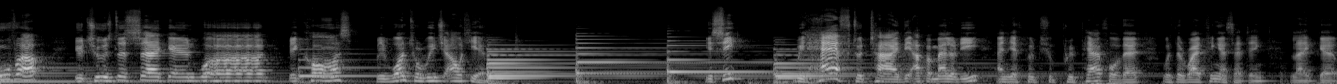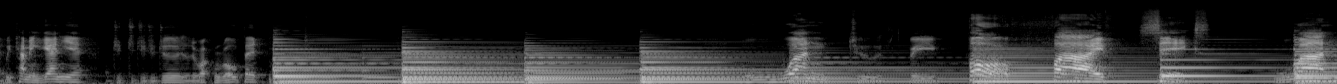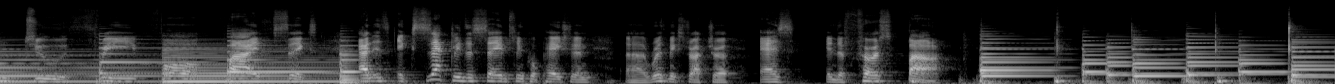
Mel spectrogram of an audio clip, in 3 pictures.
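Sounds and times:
piano chords ringing: 0.0s - 12.9s, 16.0s - 30.7s, 36.5s - 40.0s.

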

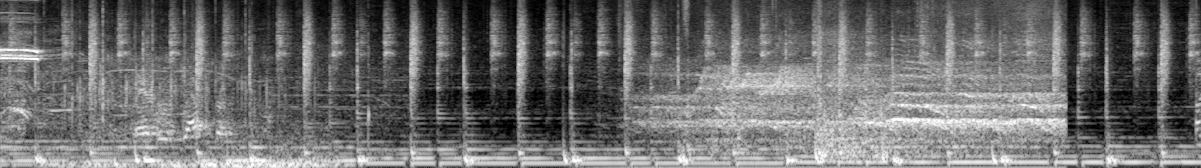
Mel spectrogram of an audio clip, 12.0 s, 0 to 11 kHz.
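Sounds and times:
sustained bass: 0.4s - 10.6s
drum beat: 5.7s - 10.7s.

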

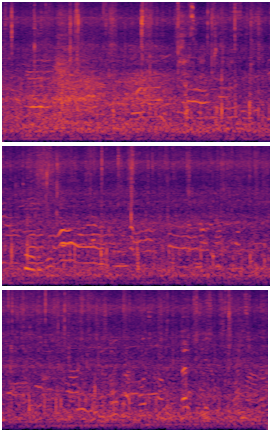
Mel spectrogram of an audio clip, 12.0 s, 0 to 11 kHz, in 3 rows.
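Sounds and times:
indistinct chatter: 0.0s - 12.0s
shuffling footsteps on pavement: 0.0s - 12.0s.

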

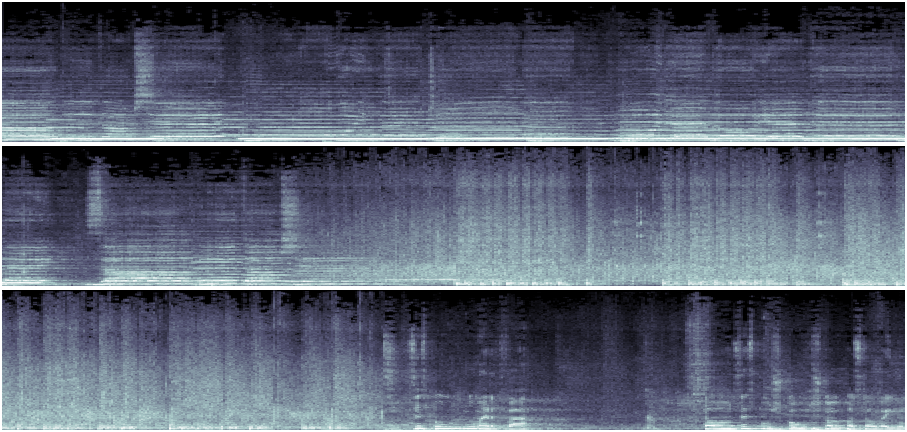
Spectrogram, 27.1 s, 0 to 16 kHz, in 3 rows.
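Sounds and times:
choir with instrumental ensemble: 0.0s - 21.9s
audience applause: 12.1s - 22.2s.

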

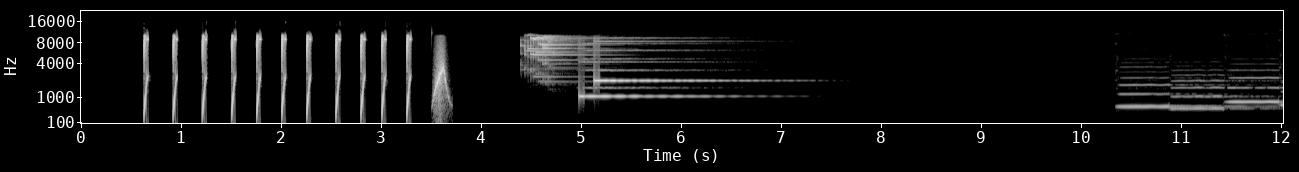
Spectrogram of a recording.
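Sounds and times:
cartoon plops: 0.6s - 3.8s.

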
